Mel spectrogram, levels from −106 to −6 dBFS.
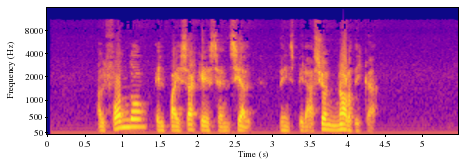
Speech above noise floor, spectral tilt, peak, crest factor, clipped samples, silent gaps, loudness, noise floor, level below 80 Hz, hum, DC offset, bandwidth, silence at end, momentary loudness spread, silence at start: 34 dB; -5.5 dB/octave; 0 dBFS; 16 dB; under 0.1%; none; -15 LUFS; -48 dBFS; -46 dBFS; 50 Hz at -40 dBFS; under 0.1%; 11.5 kHz; 1.1 s; 15 LU; 0.65 s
